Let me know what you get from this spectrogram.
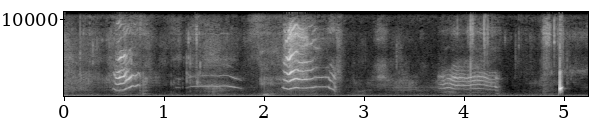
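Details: Cane Corso crying indoors while Cashmere is in labour: a run of high, wavering whines, some rising then falling, several short cries spread over five seconds, a steady low hum beneath and one sharp click near the end.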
